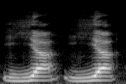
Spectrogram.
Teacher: জিহ্বার মধ্যখানে উপর তালুতে লাগাবেন, তারপর ইয়া জবর ইয়া উচ্চারণ করবেন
